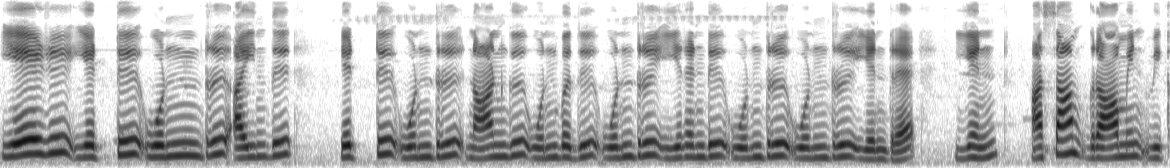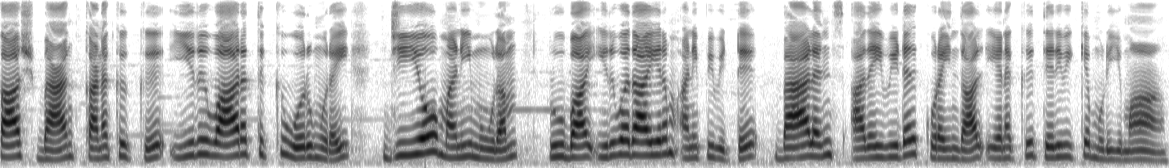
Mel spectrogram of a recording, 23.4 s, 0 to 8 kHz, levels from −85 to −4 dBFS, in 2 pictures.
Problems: none marked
